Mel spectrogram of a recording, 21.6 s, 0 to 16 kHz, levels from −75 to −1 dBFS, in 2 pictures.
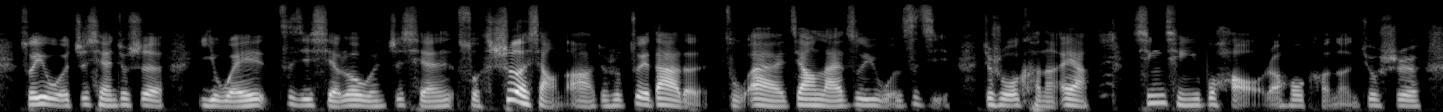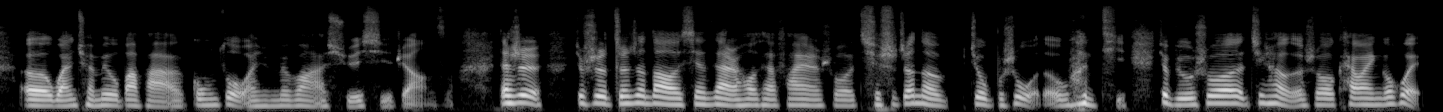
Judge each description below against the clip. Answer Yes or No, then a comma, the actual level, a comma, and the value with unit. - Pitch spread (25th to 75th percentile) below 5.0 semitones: Yes, average, 3.0 semitones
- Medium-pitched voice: Yes, medium, 155 Hz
